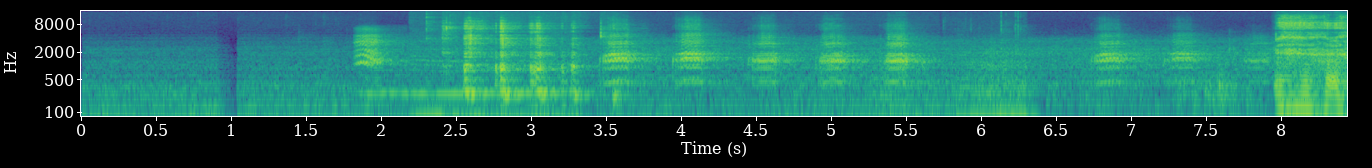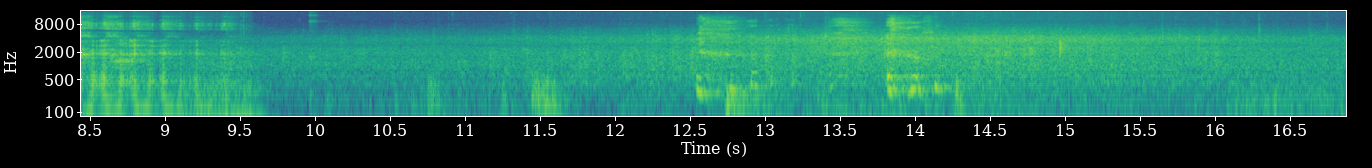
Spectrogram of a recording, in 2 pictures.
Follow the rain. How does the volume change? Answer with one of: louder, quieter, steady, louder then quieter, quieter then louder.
louder.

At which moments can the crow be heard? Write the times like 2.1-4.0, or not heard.
1.8-10.0.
